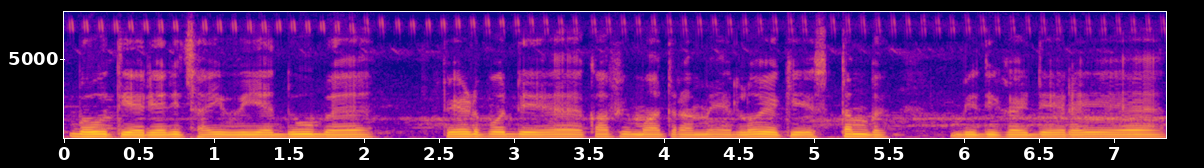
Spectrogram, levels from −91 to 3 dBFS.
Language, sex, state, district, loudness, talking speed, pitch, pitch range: Hindi, male, Rajasthan, Bikaner, -16 LUFS, 190 wpm, 135 Hz, 130-140 Hz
